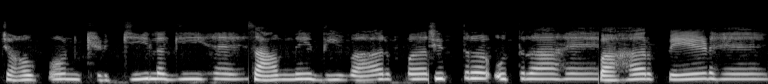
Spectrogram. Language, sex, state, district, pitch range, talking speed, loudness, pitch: Hindi, female, Bihar, Araria, 220-250 Hz, 110 wpm, -16 LUFS, 240 Hz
